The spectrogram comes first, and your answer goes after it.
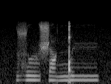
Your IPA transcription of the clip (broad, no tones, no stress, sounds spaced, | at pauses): z u ɭ ʃ ɑ ŋ͡ǃ y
